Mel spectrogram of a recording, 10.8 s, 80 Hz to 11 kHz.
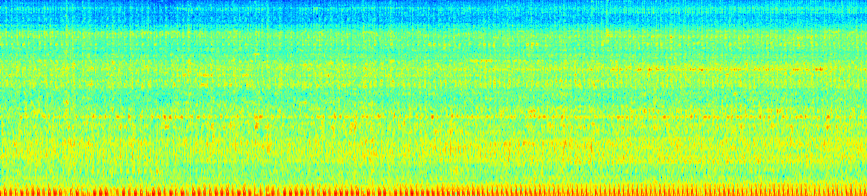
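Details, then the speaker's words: Craftsman riding mower, 13.5 hp Briggs & Stratton OHV single, after a carburetor replacement: three to four beats a second with uneven, lumpy firing. Owner suspects fuel mixture adjustment or possibly a blown head gasket. "the first thing got a blown head gasket but it could just be where I have to adjust the fuel uh to a mixture"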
